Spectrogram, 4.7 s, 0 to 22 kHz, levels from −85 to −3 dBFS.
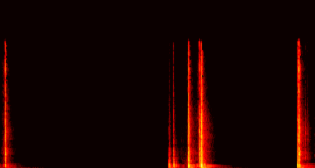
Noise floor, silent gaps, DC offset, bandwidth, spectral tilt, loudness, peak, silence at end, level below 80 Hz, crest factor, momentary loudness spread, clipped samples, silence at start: -83 dBFS; 0.82-2.52 s, 3.88-4.45 s; under 0.1%; 16.5 kHz; -2.5 dB/octave; -29 LUFS; -2 dBFS; 0.2 s; -52 dBFS; 34 dB; 18 LU; under 0.1%; 0.05 s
